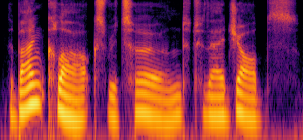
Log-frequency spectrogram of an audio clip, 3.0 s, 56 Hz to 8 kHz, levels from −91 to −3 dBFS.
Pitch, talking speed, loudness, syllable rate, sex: 135 Hz, 140 wpm, -18 LUFS, 3.2 syllables/s, male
